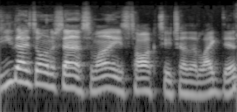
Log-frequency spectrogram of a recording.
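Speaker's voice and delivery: ordinary talk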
